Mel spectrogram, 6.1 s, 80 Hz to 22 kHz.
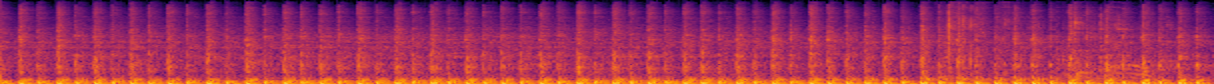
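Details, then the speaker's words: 1986 Yamaha XV750 Virago V-twin, first spring start after winter with old gas, dirty carbs, choke disconnected, new KJS single-carb manifold: deep even loping thump, no misses; both cylinders firing well, better than homemade manifold. "it actually sounds pretty good compared to my homemade manifold I had on there sounds like both cylinders are firing pretty good"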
